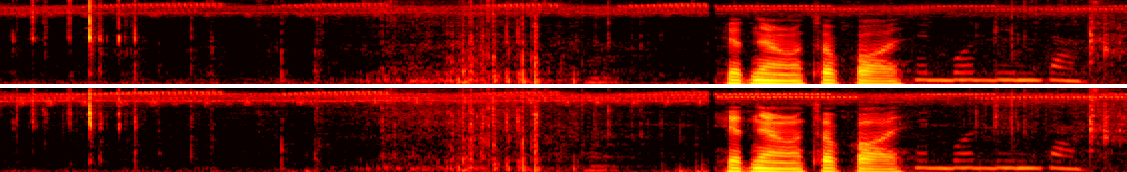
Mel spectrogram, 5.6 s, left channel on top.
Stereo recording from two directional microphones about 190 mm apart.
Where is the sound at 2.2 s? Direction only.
65° left (ahead or behind).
